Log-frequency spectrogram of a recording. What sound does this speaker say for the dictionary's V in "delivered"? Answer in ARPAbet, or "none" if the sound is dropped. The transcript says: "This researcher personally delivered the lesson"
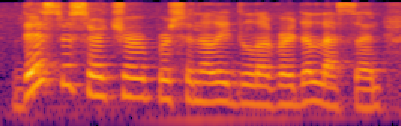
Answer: V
